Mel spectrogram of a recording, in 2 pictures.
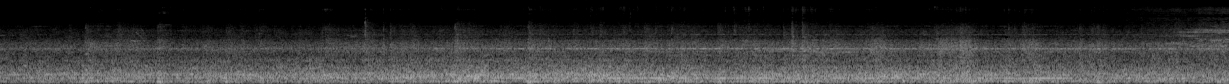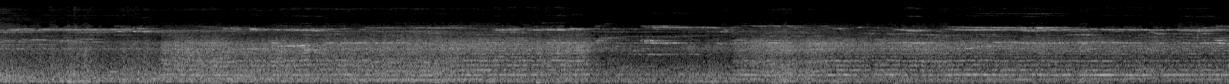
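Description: Indian Railways passenger train of sleeper and AC coaches rolling past on the rails, with a steady rumble of wheels on track. About halfway through, several steady high squealing tones from the wheels join in and continue.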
